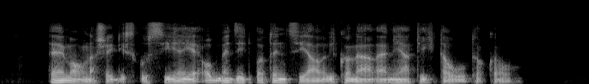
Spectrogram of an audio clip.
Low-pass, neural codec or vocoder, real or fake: 7.2 kHz; codec, 16 kHz, 1 kbps, FunCodec, trained on LibriTTS, 50 frames a second; fake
